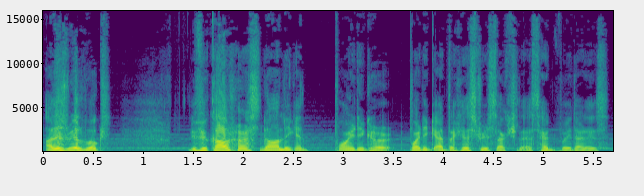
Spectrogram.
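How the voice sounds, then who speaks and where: A gaming YouTuber does a let's play, reading a visual novel's text aloud and breaking off into playful, chatty asides and casual reactions. His voice is a little high, brisk, and darkish, in a dry recording with faint music behind.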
